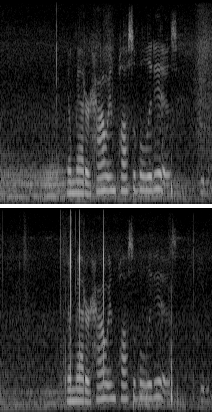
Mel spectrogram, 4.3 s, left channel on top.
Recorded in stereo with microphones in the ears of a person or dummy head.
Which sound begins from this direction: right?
A woman speaking, at 1.3 s.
